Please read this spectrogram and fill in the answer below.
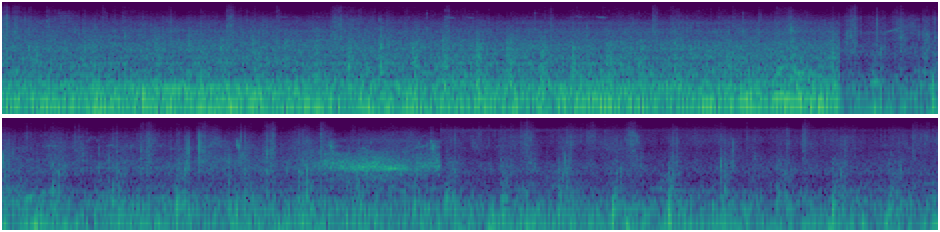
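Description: Footsteps of a person walking on stone and gravel paving, a series of short steps over outdoor background noise. The background drops suddenly about eight seconds in, and a short higher-pitched sound comes about two-thirds of the way through.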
